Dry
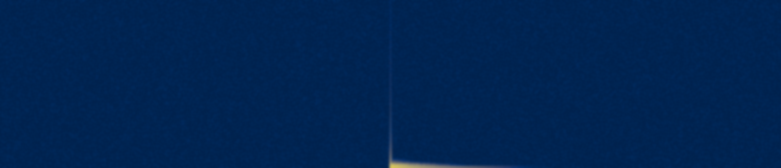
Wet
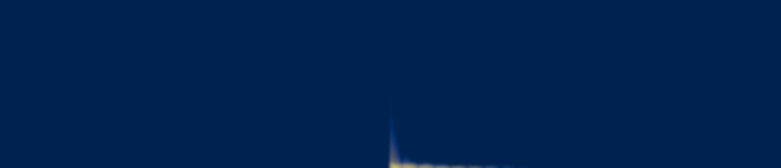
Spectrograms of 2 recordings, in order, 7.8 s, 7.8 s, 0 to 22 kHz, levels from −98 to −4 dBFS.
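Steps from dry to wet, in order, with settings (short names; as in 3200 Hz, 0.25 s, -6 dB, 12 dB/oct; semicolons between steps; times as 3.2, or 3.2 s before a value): resonator 93 Hz, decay 0.36 s, harmonics all, mix 100%; beating tremolo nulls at 6.1 Hz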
